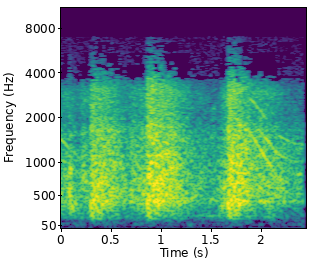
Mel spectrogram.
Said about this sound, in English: Then bullets began to fly from another direction. Hey! Men coming up the gangplank. Tonto, with the sheriff and his men, ran up the gangplank, firing as they came.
